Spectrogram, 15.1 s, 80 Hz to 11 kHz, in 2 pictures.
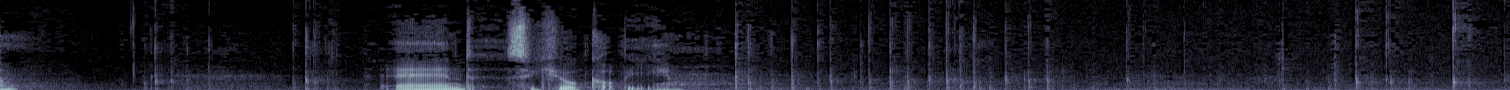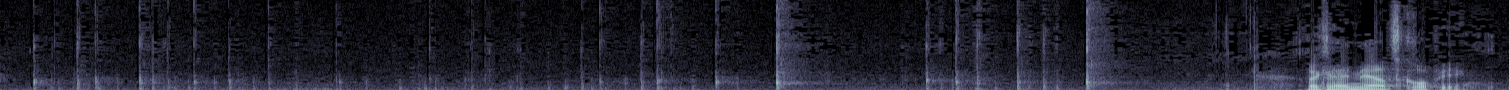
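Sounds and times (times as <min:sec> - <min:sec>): laptop keyboard typing: 0:00.6 - 0:01.9, 0:03.4 - 0:13.3.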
